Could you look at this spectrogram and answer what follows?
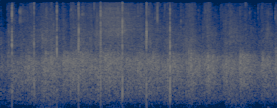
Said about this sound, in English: Happy Mother's Day, everybody. And from the bottom of my heart, in fact, if we could clap for all the moms.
